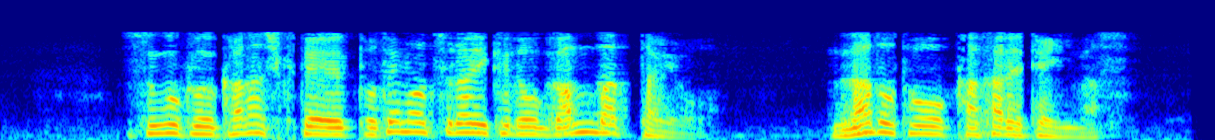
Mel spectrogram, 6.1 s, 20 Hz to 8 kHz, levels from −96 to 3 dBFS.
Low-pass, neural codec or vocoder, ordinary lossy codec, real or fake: 7.2 kHz; codec, 16 kHz, 16 kbps, FreqCodec, smaller model; AAC, 16 kbps; fake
